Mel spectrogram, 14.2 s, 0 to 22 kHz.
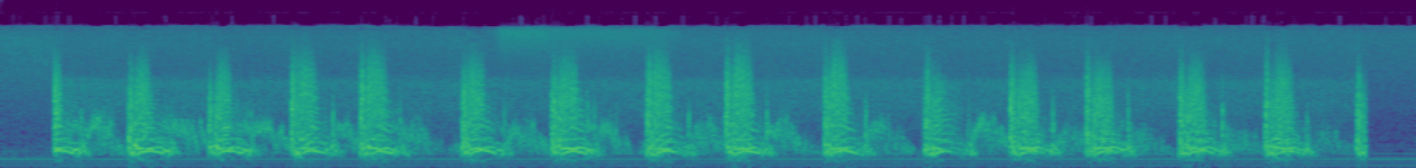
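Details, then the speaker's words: Doppler bursts about 70 a minute, each systolic signal vibrating with a buzzing, musical "angry bee" murmur. This is prosthetic mitral regurgitation from a torn prosthetic cusp on pulsed-wave (left atrium near sewing ring) and CW Doppler; the prosthesis was later replaced. "this is the CW Doppler exam which also shows unusual vibrations within the systolic envelope listen again to the angry bee murmur that is typical for a torn cusp"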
